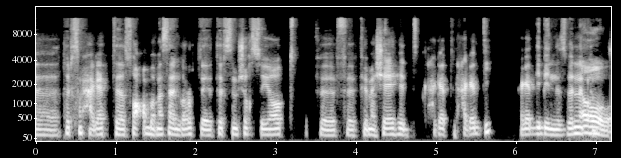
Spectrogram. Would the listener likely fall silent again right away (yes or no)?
no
